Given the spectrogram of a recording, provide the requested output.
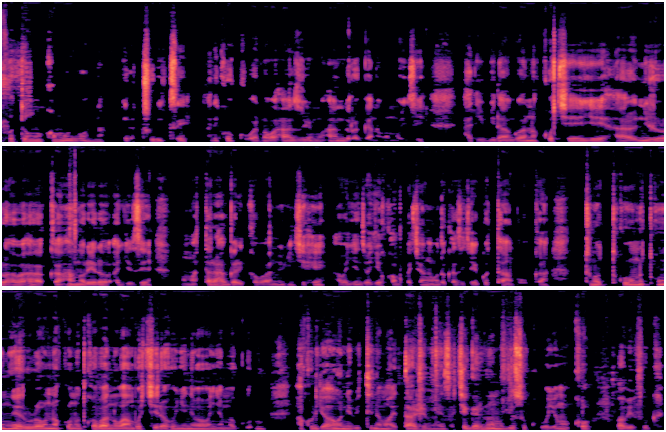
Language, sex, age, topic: Kinyarwanda, female, 18-24, government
